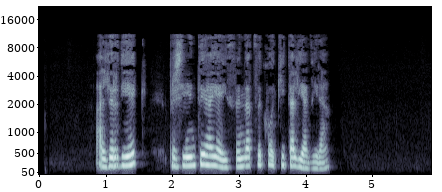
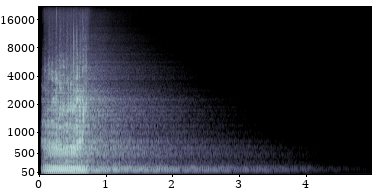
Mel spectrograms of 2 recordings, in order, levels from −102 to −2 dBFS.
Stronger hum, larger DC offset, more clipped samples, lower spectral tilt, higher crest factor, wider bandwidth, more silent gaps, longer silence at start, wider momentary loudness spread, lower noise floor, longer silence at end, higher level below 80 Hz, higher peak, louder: neither; neither; neither; about the same, -6 dB/octave vs -5 dB/octave; second, 18 dB vs 24 dB; second, 11.5 kHz vs over 20 kHz; neither; first, 0.85 s vs 0.05 s; second, 10 LU vs 26 LU; second, -79 dBFS vs -89 dBFS; second, 1.55 s vs 3.2 s; second, -72 dBFS vs -44 dBFS; about the same, -4 dBFS vs -4 dBFS; about the same, -20 LUFS vs -21 LUFS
